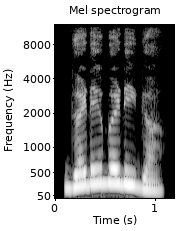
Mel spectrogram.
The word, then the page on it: ಗಡೆಬಡಿಗ: gaḍebaḍiga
